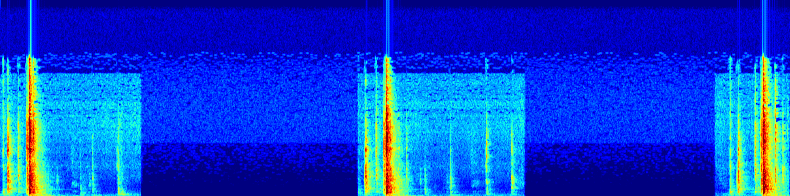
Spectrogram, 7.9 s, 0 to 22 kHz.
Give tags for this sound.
Essen Germany January2013 SonicSnaps

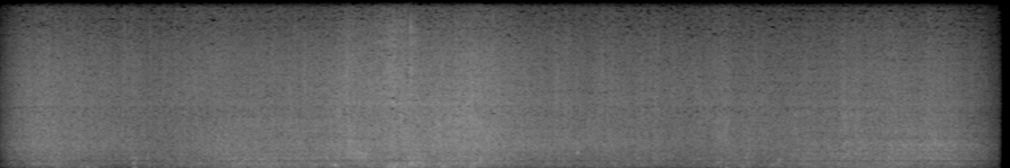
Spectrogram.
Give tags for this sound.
sand water wave waves sea nature shore coast seaside wind beach outdoor normandy france oceanside ocean westcoast

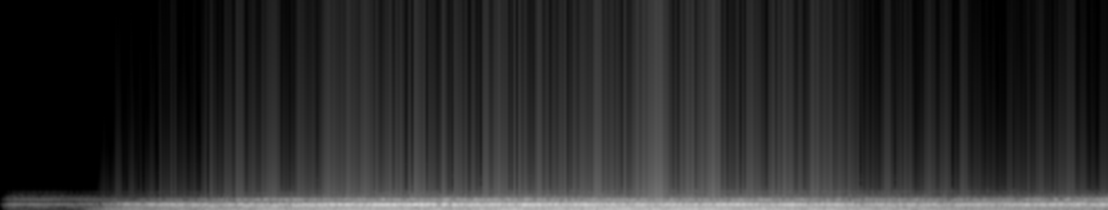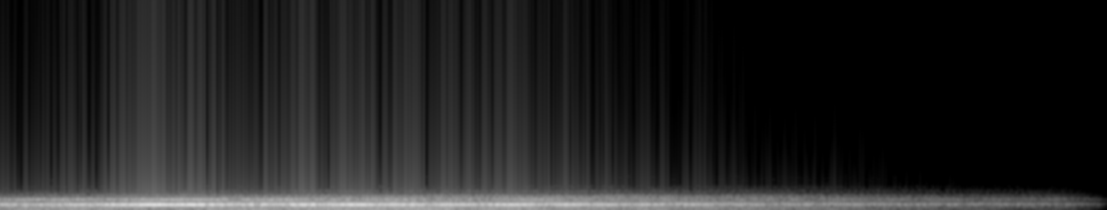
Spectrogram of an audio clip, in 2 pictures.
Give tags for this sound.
soundscape pad drone space artificial multisample

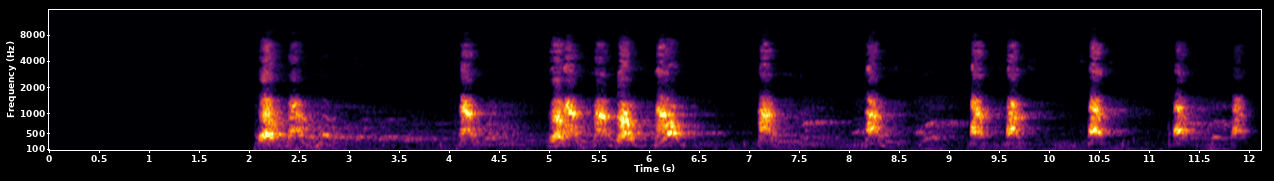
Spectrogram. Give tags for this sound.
Animal Cz Czech Dogs Panska

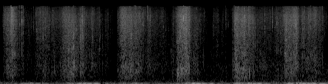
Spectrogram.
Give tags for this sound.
crinkle walk foley leaves step

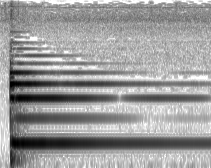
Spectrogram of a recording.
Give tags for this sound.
B Piano Si

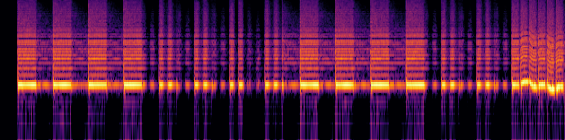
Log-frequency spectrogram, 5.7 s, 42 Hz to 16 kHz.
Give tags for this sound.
Hardcore Lead Powerstomp Sample Loop 170-BPM E-Major UK-Hardcore

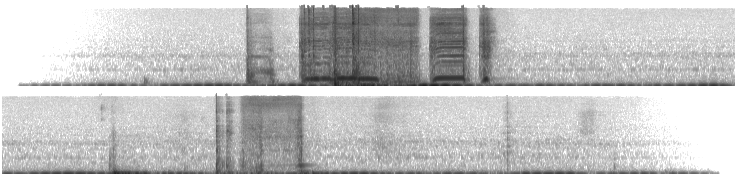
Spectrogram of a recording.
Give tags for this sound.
cd disc disk dvd machine mechanical robot

